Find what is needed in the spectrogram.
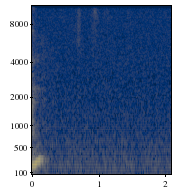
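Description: A woman's spoken word ends at the very start, then near silence: quiet room tone.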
